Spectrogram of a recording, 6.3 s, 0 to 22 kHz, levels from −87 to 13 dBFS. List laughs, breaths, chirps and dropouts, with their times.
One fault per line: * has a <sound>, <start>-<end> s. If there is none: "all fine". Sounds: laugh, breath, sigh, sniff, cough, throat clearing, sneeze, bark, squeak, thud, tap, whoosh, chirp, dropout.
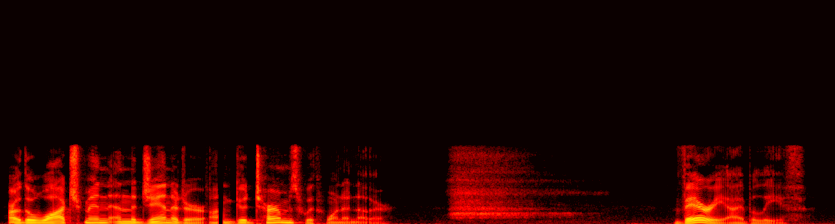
* has a dropout, 1.6-1.7 s
* has a sigh, 3.3-4.6 s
